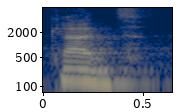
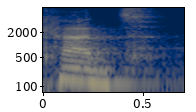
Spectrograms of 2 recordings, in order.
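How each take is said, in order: First: It is said in an American accent. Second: It is said in an American accent.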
